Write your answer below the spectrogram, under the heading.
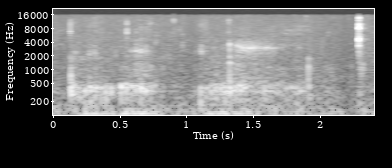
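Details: Pet Maine coon, female, indoors being fed treats: soft low purring with a faint clicky sound, then one thin rising chirp midway and a sharp tick at the end.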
